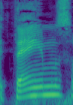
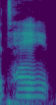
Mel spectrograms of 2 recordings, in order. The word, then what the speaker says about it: Thames: I want to say Thames, but I feel like that's wrong. – It's spell it out. The Tame. – T-H-A-M-E-S.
